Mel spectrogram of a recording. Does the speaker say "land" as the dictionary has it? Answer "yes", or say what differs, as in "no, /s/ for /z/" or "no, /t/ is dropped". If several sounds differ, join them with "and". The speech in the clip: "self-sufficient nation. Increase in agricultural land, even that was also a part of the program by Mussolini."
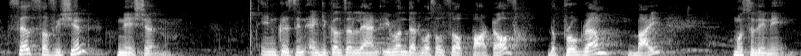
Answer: yes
